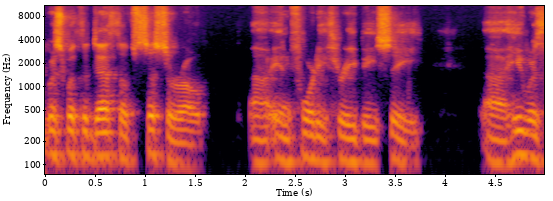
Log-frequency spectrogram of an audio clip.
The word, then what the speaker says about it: Cicero: Okay, so just to be clear for all of us that fell asleep during history class, his name is Cicero. Yes. Okay, I think I pronounced his name wrong before that.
